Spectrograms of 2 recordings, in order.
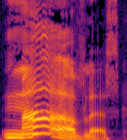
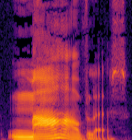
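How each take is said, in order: First: High, loud, drawn-out "Marvellous"; gushing high-keyed "Marvellous"; on a higher key. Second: Slow, drawn-out "Marvellous"; loud, languid gush on "Marvellous". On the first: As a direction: pitch "Marvellous" way up and stretch it. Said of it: "said Bella on a higher key". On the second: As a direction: stretch the first syllable of "Marvellous" admiringly. First of three rising gushes. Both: A narrator's reading.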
